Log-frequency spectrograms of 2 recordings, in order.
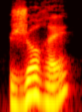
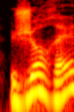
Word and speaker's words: aurais: J'aurais, so final S, not pronounced.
